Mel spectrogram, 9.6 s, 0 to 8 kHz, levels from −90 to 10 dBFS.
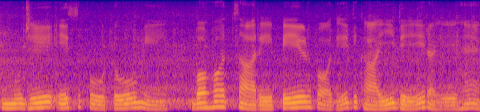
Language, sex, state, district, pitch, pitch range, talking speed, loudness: Hindi, male, Madhya Pradesh, Katni, 115 Hz, 100-130 Hz, 75 wpm, -18 LUFS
